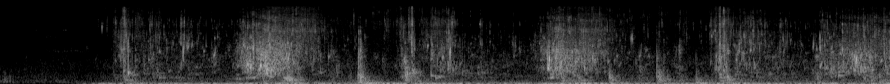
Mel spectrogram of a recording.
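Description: Water splashing and sloshing around an inflatable kayak, in swells a second or two apart, with a low rumble underneath. The sound starts about a second in and cuts off suddenly at the end.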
